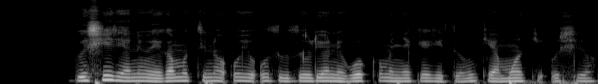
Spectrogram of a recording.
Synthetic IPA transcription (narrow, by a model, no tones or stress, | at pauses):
ɡuʃiɾianewɛɣamotinɔʔojoʔoðuðoɾiɔneɣwɔkomɛɲakeɣetomikeamwakiʔoɕiɔ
